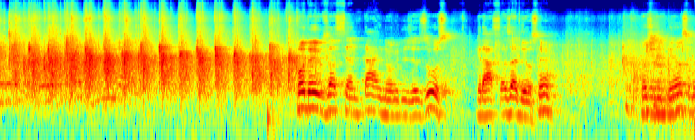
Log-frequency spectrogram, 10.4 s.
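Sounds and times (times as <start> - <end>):
audience clapping hands in a steady rhythm: 0.0 - 5.2
speech: 4.5 - 8.5, 9.6 - 10.4.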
